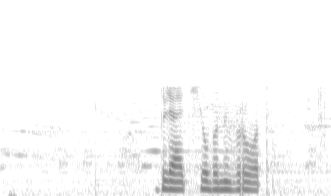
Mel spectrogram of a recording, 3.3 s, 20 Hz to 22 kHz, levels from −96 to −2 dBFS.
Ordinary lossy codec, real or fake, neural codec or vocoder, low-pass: none; real; none; 3.6 kHz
